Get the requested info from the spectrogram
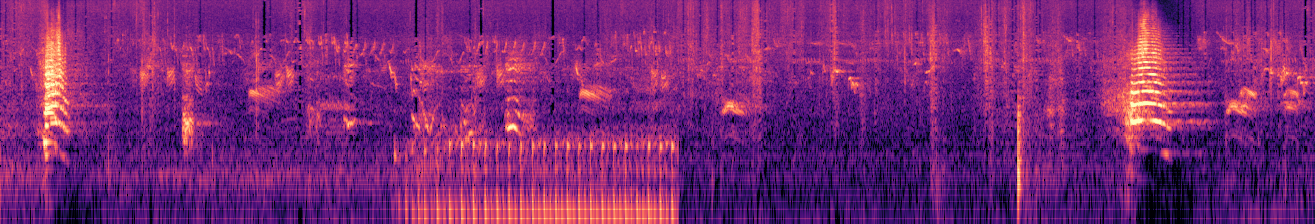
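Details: Rescued elephants Lilly, Erika and Ella at an Elephant Rehabilitation Center: loud, harmonic, shrill calls sweep up and down near the start and again near the end, with a steady mechanical buzz midway and scattered voices.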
